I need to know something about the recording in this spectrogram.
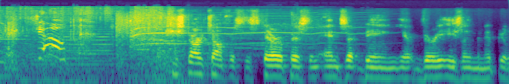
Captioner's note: Harley screams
